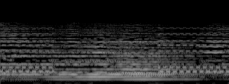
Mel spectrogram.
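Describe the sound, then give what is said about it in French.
A telephone ringing in a steady, continuous electronic trill that holds at an even level for the whole clip, with no voices. “et puis le téléphone qui sonne.”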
